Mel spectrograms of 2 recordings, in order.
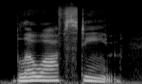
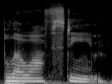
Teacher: Connect the W in blow to off.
